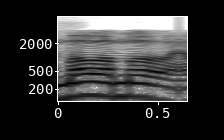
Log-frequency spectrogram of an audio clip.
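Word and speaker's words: ʻOumuamua: Yeah, Oumuamua.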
